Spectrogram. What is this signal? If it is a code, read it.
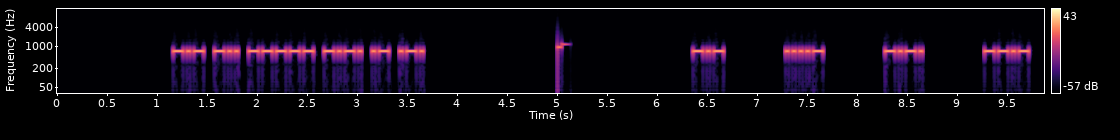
Morse code, heard as a keyed tone, about 36 wpm, spaced as for 20 wpm, 700 Hz. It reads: KD0CAR K4CQ
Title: USA Call Signs - 6x Character Spacing - 35wpm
